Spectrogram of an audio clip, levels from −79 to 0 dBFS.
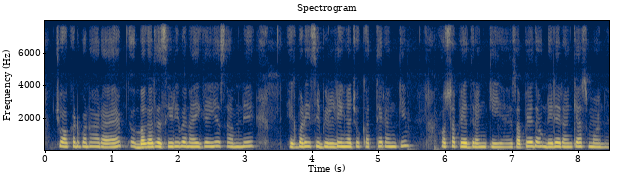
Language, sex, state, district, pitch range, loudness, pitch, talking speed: Hindi, female, Rajasthan, Churu, 230-250 Hz, -16 LUFS, 240 Hz, 210 wpm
